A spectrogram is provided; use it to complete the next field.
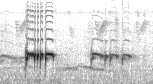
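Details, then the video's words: A local zebra dove (perkutut) gives two bursts of fast, pulsing, slightly hoarse coos, the second softer, in quiet surroundings; the recording is used as a lure to stimulate other zebra doves to call. "Perkutut lokal gacor suara ini paling di sukai perkutut"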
